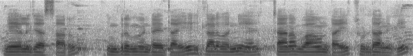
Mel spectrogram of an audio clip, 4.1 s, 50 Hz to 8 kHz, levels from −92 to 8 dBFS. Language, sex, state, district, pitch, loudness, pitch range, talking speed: Telugu, male, Andhra Pradesh, Sri Satya Sai, 110 Hz, -19 LUFS, 105-115 Hz, 130 wpm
